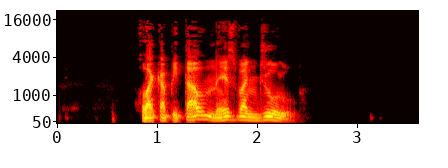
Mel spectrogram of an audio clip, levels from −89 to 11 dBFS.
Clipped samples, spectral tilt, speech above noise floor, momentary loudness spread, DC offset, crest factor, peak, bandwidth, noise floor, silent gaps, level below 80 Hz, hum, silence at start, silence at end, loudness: under 0.1%; -6.5 dB/octave; over 72 dB; 4 LU; under 0.1%; 22 dB; 0 dBFS; 15.5 kHz; under -90 dBFS; none; -58 dBFS; none; 0.85 s; 1.25 s; -19 LUFS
